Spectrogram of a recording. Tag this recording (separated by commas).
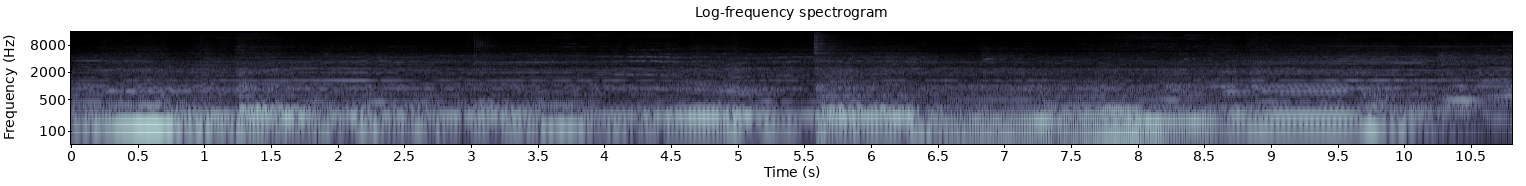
Musical instrument, Double bass, playing double bass, Music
